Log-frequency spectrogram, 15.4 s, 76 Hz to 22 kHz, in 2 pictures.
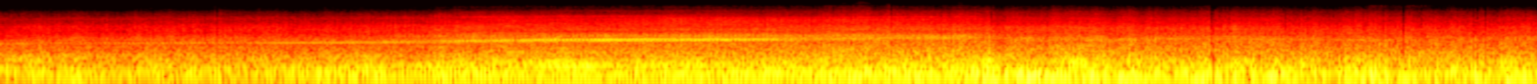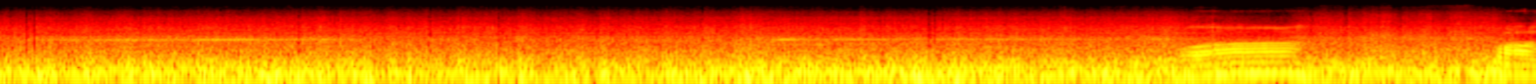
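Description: BMW R1300GSA motorcycle with ASA automated shift system accelerating to overtake, a steady engine drone rising under heavy wind rush throughout, with a rider talking over it.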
